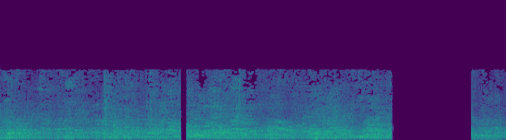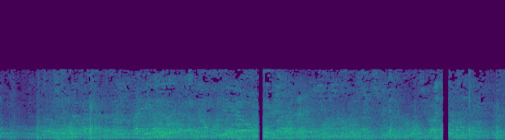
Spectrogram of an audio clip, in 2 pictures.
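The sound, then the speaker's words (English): A large group of people chatting and greeting their neighbors with the peace of the Lord, a steady overlapping murmur of many voices at once, broken by a short silent gap partway through. “Turn and greet your neighbor with the peace of the Lord.”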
